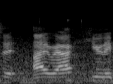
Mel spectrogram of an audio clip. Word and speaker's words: Iraq: Iraq, we pronounce it Iraq.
